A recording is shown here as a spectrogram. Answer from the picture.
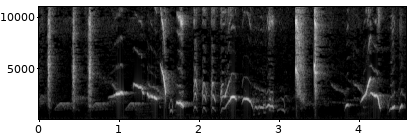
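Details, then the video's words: White-rumped shama song, used as a lure to make caged shamas sing hard and show their full repertoire: loud varied whistles, rising and falling slurred phrases and sharp clicking notes in quick succession. "PANCINGAN MURAI BATU AGAR BUNYI NGOTOT DAN BONGKAR ISIAN"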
